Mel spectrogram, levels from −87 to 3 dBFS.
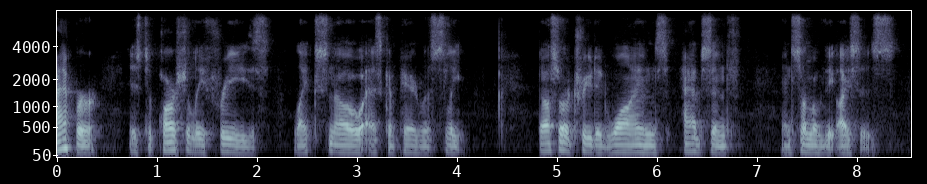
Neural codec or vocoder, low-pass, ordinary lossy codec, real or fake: codec, 16 kHz in and 24 kHz out, 2.2 kbps, FireRedTTS-2 codec; 7.2 kHz; Opus, 24 kbps; fake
